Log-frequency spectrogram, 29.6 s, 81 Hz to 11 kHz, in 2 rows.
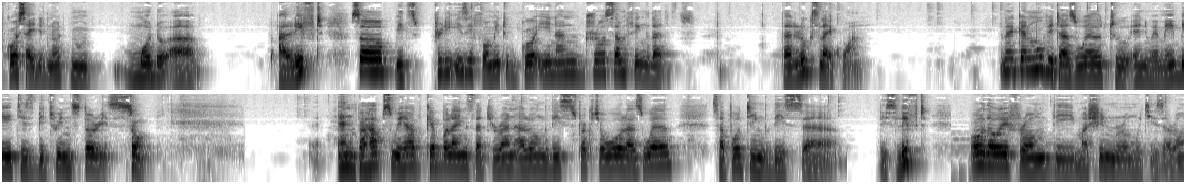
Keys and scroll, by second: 0.4 Escape, 5.1-6.0 typing, 6.2 ctrl+d, 7.7 Escape, 9.5 7, 10.0 Return, 10.3 Escape, 12.8 ctrl+d, 15.7 Escape.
